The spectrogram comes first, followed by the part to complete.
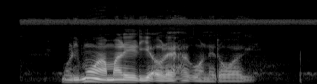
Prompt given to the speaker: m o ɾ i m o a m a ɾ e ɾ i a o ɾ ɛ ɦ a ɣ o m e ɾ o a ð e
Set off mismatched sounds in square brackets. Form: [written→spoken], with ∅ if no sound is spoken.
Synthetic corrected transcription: m o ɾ i m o a m a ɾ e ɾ i a o ɾ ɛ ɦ a ɣ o [m→n] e ɾ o a [ð→ɣ] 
